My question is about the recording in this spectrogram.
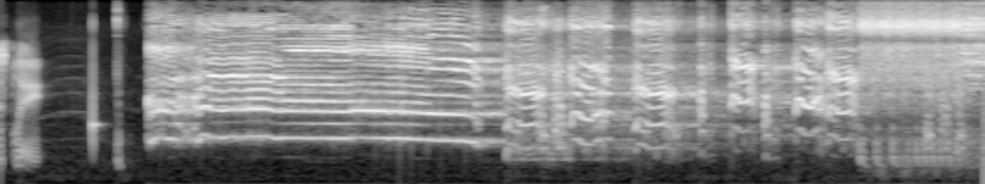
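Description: A novelty chicken sound effect played from a phone ringtone app. After a short click, one long held, crow-like call drops at its end, then a quick run of wavering clucks follows, and a noisier layer joins near the end.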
